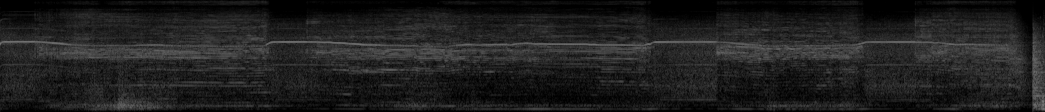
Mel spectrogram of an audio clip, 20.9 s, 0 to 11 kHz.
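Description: An air tool removes spot welds from the bottom corner of a 1955 Chevrolet Nomad door, giving a high whining grind in several bursts separated by short pauses, close and steady in level.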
